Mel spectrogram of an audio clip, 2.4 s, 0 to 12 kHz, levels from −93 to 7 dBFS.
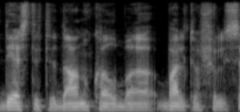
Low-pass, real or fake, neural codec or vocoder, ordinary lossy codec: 10.8 kHz; real; none; Opus, 64 kbps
